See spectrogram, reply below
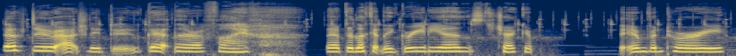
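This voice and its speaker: A woman giving casual gameplay commentary, halting as she thinks aloud. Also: a little high, darkish tone. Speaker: game streamer. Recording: game music behind the voice.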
